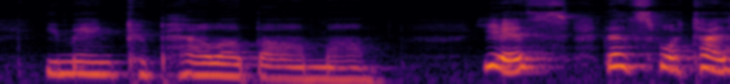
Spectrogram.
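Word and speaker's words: Capalaba: When we first came to Brisbane, my mother couldn't pronounce it either. She used to say to me, I'm going to Kalapa Bar. You mean Capella Bar, Mum?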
